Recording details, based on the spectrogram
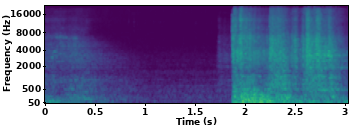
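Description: A loud, close tank cannon shot from the SU-8 in a team battle video game booms suddenly after a quieter stretch of engine rumble, followed by a sustained roar and rumble.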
